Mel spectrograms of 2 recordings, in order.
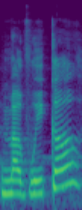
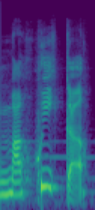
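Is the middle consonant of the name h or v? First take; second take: v; h. First: The middle consonant is a v sound. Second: The middle consonant is an h sound. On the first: The speaker calls it wrong. "they pr- spell and pronounce it as Mavuika" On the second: The speaker calls it right. "is actually supposed to be Mahuika... there's an H instead of a V"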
